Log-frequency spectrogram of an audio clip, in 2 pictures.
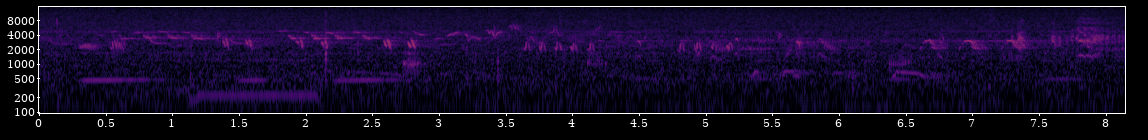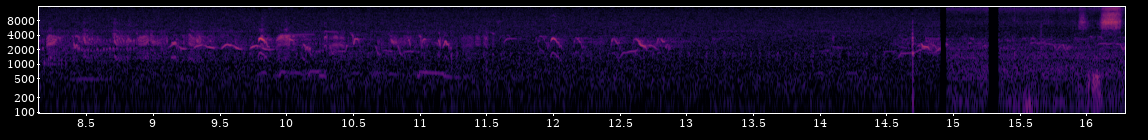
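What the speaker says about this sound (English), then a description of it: "those birds are fishing this morning" Faint birdsong and scattered chirps carry across a lake at Possum Kingdom State Park in early morning, distant calls repeating over a quiet ambient background with no talking.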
